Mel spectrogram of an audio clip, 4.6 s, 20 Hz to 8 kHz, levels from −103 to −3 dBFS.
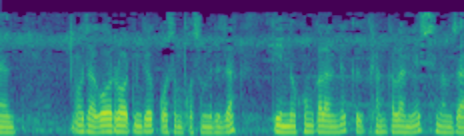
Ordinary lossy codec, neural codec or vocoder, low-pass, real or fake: MP3, 24 kbps; none; 7.2 kHz; real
